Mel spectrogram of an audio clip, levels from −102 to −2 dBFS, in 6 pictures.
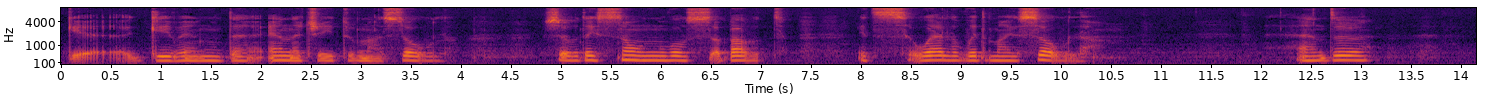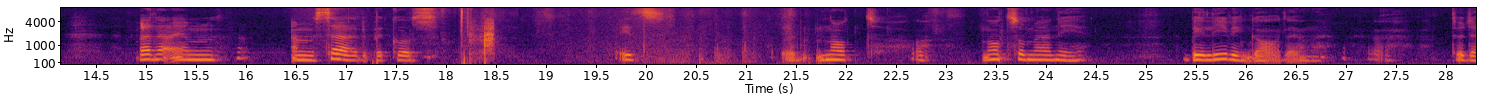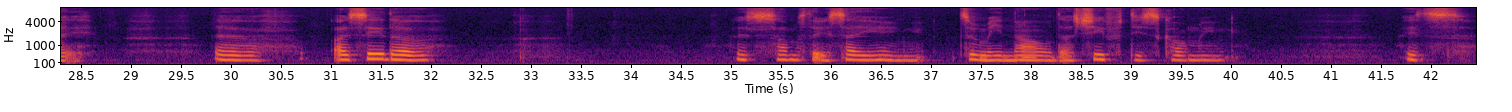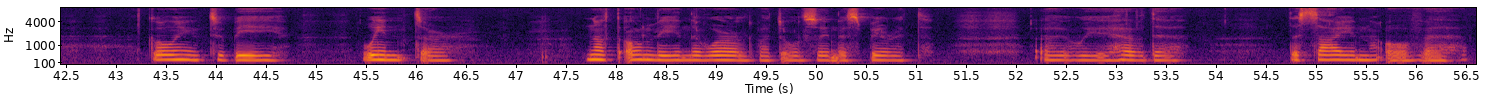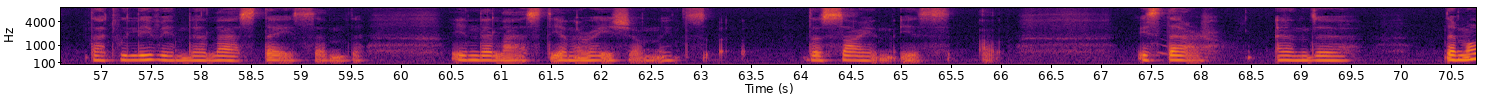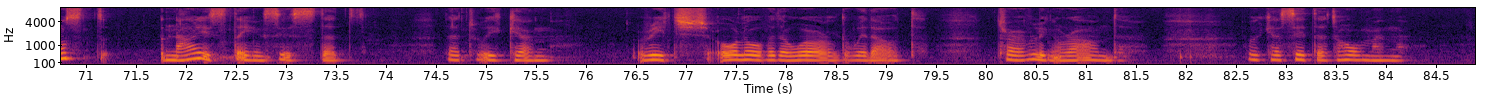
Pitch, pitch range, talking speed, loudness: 195 Hz, 180-210 Hz, 80 wpm, -33 LUFS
